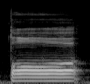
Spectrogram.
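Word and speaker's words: ط: এ অক্ষরটার নাম হচ্ছে ত। ইংরেজিতে ছোট হাতে বি এর মতো দেখতে এই হরফটার নাম হচ্ছে ত। এই হরফটার নাম হচ্ছে ত। তত কিন্তু মোটা অক্ষর। এ কারণে একটু মোটা করে উচ্চারণ করতে হবে।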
